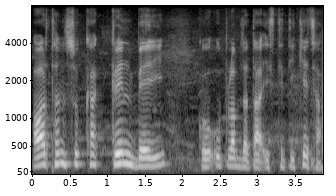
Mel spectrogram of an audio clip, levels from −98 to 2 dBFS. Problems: background sounds at intervals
